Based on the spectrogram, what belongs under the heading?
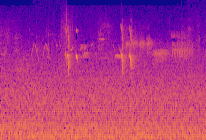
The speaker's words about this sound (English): He's on the ground right now. I see him chittering. Let's see him getting a little closer. Pointing right at him.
